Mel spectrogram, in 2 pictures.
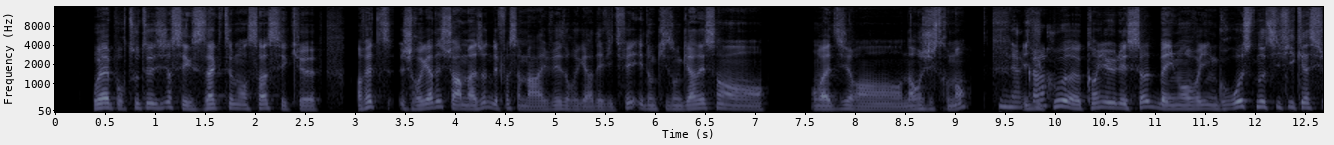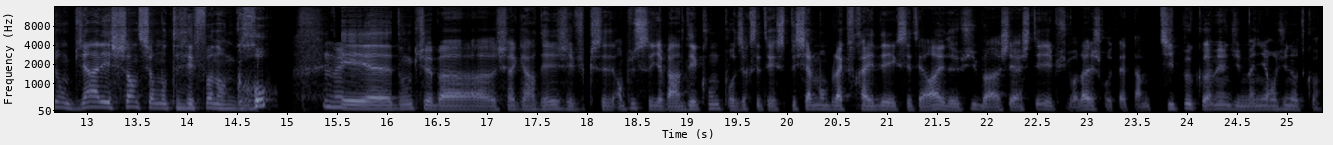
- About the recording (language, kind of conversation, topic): French, advice, Comment éviter les achats impulsifs en ligne qui dépassent mon budget ?
- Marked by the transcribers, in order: stressed: "gros"; stressed: "petit"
